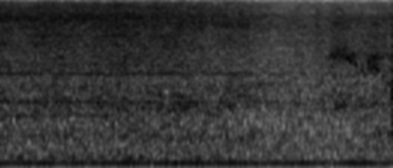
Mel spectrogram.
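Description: Steady low hum with an even fan rush, no rattles or cycling, an old window unit running smoothly and healthy.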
